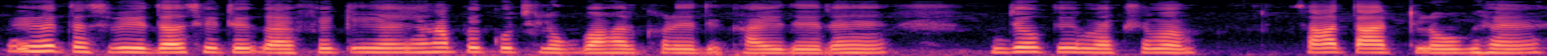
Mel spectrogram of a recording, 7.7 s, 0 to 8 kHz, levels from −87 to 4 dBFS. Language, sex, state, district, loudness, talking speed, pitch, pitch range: Hindi, female, Chandigarh, Chandigarh, -17 LUFS, 180 wpm, 210 Hz, 200-225 Hz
